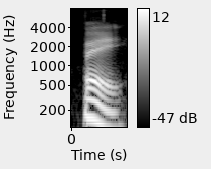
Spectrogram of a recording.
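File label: "bei", Mandarin Chinese, fourth tone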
